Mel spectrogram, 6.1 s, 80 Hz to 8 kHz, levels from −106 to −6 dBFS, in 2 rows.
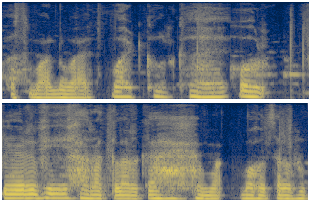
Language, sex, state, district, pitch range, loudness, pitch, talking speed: Bajjika, male, Bihar, Vaishali, 115-145 Hz, -24 LUFS, 130 Hz, 145 wpm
